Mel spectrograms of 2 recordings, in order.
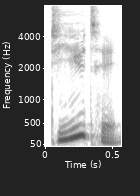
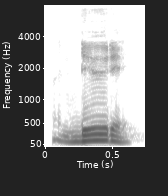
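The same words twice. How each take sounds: First: It is said in a posh British accent. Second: It is said in an American accent.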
